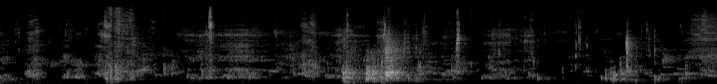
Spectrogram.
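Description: A person chewing a mouthful of rice and curry close to the microphone: wet, irregular mouth sounds of chewing and smacking.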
